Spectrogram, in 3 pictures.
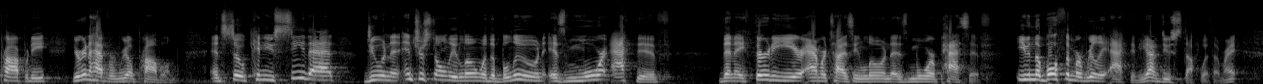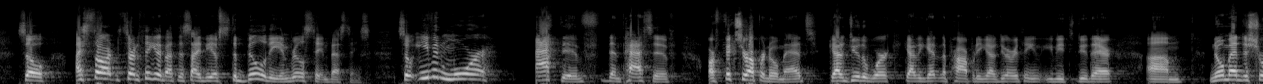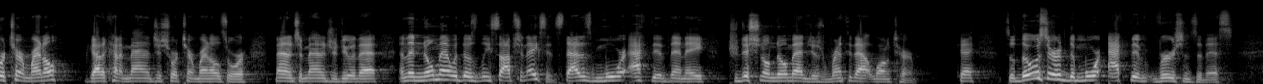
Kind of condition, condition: setting, live audience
